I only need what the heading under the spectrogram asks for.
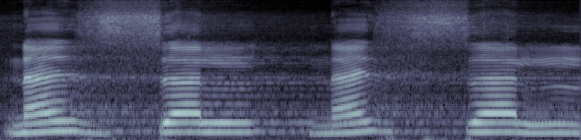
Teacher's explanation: karena Za ini sifatnya adalah safir Jadi kalau safir itu anginnya itu lebih jelas kalau dibandingkan dengan Hames Nazar Naza ini lamnya dibaca jelas ya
